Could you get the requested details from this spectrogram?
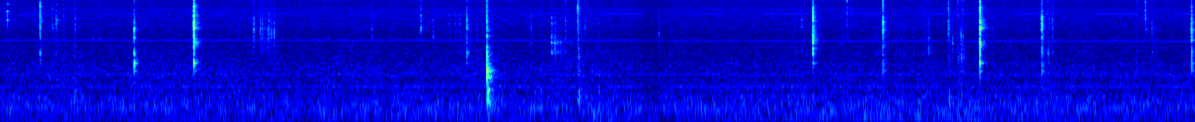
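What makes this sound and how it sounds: A small solid white soap bar, held between fingers, is shaved with a metal utility-knife blade, and the flakes drop onto a pile. About twelve short, sharp scraping clicks come at irregular intervals over a quiet, steady background hum, each dying away almost at once.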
